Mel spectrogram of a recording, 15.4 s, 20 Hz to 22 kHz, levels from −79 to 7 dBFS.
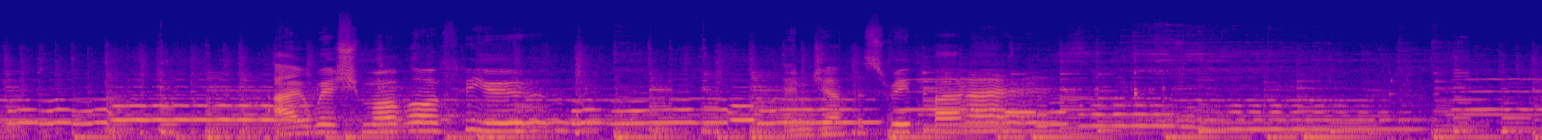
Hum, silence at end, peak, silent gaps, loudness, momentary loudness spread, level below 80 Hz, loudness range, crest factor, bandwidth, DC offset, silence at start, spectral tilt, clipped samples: none; 0 s; -6 dBFS; none; -26 LUFS; 8 LU; -38 dBFS; 6 LU; 18 dB; 13.5 kHz; under 0.1%; 0 s; -6 dB/octave; under 0.1%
